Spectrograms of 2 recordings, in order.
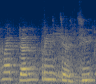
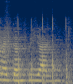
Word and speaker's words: Medan Prijaji: Eh jangan lama ya Medan prenji gitu ya bacanya Medan prijaji itu apa namanya surat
